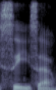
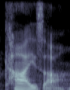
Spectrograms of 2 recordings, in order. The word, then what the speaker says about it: Caesar: So that we don't say Caesar, we say Kaiser, and we don't say Weechi, we say Weeki.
